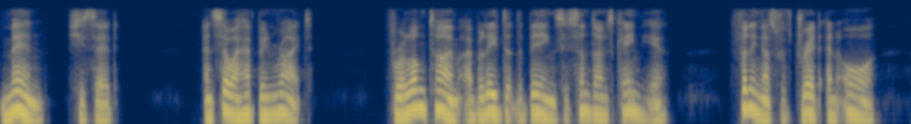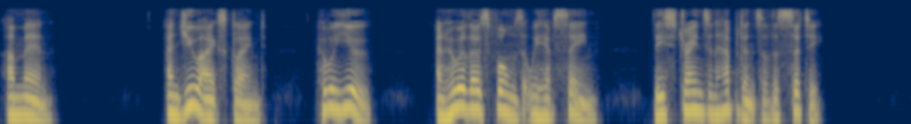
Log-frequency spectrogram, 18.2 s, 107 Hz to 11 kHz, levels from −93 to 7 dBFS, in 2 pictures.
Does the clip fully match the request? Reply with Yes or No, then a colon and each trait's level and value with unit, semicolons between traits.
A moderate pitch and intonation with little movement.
No: medium, 150 Hz; average, 4.5 semitones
